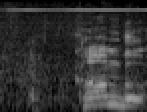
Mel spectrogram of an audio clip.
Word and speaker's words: kombu: Kombu. It's kombu, Alton. Oh, kombu. I'm sorry. Didn't recognize it. I've only seen that in its dry form. It's quite large. I can't imagine swimming through that. Kombu is one of the ingredients that's usually combined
